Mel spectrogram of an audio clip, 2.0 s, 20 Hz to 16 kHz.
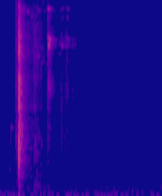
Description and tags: Bottle Smash FF142
1 light, high pitch beer bottle smash, denser sound, hammer, liquid-filled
